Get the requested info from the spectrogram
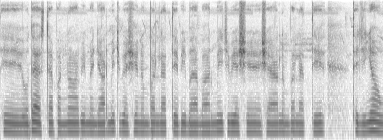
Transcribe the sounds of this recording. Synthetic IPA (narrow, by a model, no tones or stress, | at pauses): t̪eːoːd̪aːɪst̪ɛːpənːãːbiːmɛ̃ːd͡ʒaːɾmĩːt͡ʃbiːəʃeːnəmbəɾlɛːt̪eːbiːbaːbaːɾmĩːt͡ʃbiːəʃeːʃɛːnəmbəɾlɛːt̪eːt̪eːd͡ʒɪjãːu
